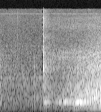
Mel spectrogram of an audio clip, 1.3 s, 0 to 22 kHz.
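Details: 2003 Chevrolet Impala (P0332 knock sensor case), cooling fan commanded on with a scan tool through fan relay number two. A relay clicks, then the fan whooshes up to speed with a smooth, even rising rush and no scraping. Normal fan operation.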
